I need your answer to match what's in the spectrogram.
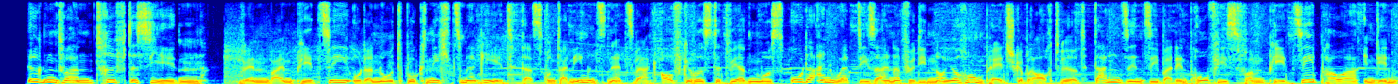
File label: Spot; PC Power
